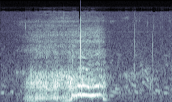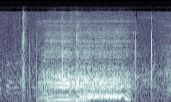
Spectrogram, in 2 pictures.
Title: Hubby snores while I watch Seth MacFarlane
